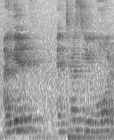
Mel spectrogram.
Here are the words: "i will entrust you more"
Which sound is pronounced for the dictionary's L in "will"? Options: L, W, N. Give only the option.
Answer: N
